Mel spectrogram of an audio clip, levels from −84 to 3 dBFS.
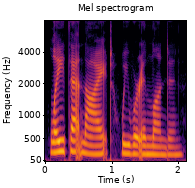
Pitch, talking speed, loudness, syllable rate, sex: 185 Hz, 200 wpm, -18 LUFS, 4.9 syllables/s, female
